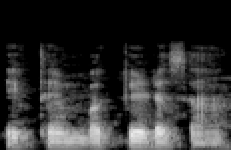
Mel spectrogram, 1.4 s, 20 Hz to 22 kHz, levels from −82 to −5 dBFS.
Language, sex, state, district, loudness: Konkani, male, Goa, North and South Goa, -23 LUFS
